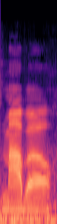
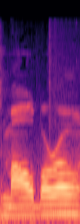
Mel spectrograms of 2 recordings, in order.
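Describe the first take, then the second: First: The word is shortened with fewer syllables. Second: The word is said in full with all syllables. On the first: This is how local people say it. The speaker calls it right. "everyone says Marlboro ... Now they shorten it. That thick uh, northeastern accent" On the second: Local people never say it this way. The speaker calls it wrong. "No one says Marlboro"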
